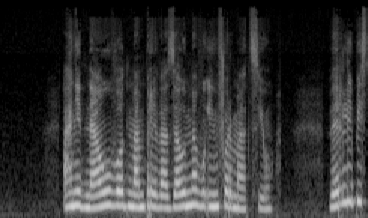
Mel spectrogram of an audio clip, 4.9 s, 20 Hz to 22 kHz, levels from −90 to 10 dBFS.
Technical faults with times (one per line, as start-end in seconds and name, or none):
1.99-2.17 lost packet rebuilt from error correction
2.95-3.01 lost packet rebuilt from error correction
